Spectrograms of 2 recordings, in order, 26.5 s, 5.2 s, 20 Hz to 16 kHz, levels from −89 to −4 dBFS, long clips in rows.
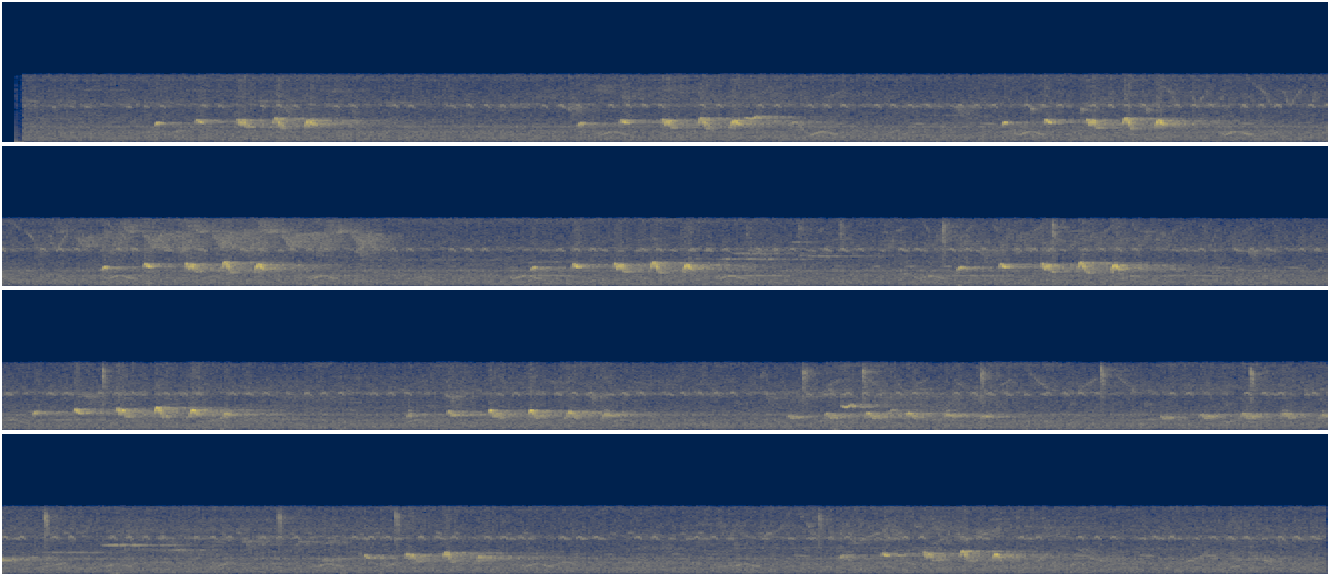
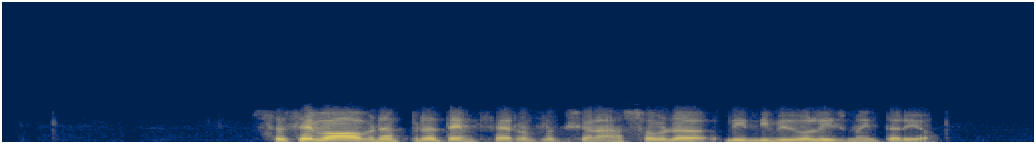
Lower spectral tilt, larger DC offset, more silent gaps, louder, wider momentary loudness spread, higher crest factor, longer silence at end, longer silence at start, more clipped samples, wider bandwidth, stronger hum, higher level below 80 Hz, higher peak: second, 0 dB/octave vs -10.5 dB/octave; neither; neither; second, -32 LUFS vs -25 LUFS; about the same, 14 LU vs 12 LU; about the same, 24 dB vs 20 dB; second, 0 s vs 0.5 s; second, 0.05 s vs 1.3 s; neither; first, 8 kHz vs 4.1 kHz; neither; about the same, -72 dBFS vs -68 dBFS; second, -10 dBFS vs -6 dBFS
